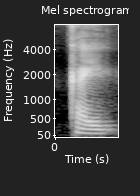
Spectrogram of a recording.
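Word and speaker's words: χ: So the symbol that I use to designate mole fraction will be Kai. Okay? So it's a kind of C hi. That's how we need to pronounce it.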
